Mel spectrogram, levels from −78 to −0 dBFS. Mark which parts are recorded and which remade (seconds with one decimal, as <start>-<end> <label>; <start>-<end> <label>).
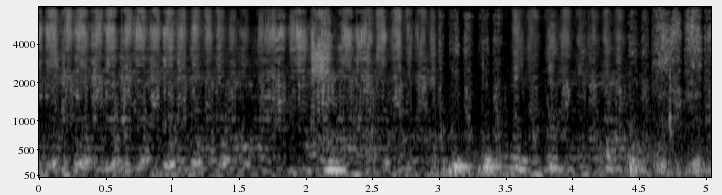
0.0-3.0 remade; 3.0-3.5 recorded; 3.5-4.4 remade; 4.4-5.0 recorded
